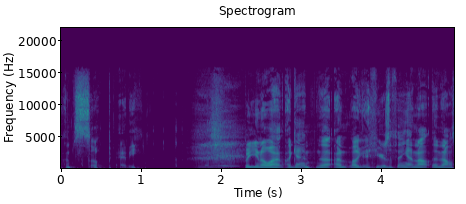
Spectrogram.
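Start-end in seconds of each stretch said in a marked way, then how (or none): 0.1-1.0 whispered confession; hushed, half-laughing admission. Real, not acted. Admits pettiness with a laugh.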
